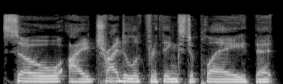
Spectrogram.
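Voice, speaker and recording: A man co-hosting a podcast in casual gaming chat, speaking in a halting, stammering way. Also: medium pitch, steady tone, a little mellow. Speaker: podcast co-host.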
